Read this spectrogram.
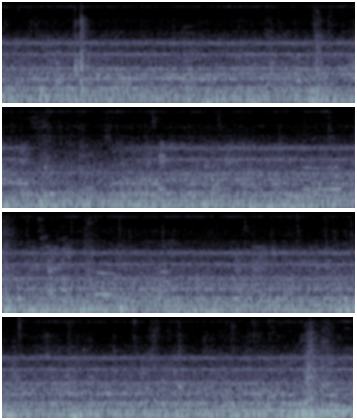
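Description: A train hums and rumbles steadily along the track.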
